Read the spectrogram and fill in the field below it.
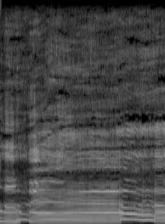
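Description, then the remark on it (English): A voice imitates a whale moan: a loud, sustained, low-pitched hum that holds steady, broken by a few quick pitch wobbles. No words are spoken. “And then he does this, he has the whale moans.”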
